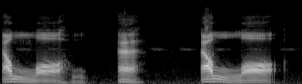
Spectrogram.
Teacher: La mufakham, but the alif is muraqqaq.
